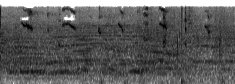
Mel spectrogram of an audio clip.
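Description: Basketball dribbled on a hardwood court, with several short high squeaks of sneakers on the floor over steady arena crowd noise.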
